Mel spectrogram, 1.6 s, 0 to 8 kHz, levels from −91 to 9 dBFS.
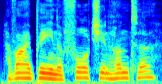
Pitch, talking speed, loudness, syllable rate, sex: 140 Hz, 220 wpm, -16 LUFS, 6.1 syllables/s, male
